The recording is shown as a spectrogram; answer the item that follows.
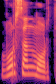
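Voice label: "ворсан морт", Komi, female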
